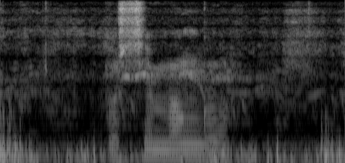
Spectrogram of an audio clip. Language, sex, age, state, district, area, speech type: Santali, male, 18-30, West Bengal, Uttar Dinajpur, rural, spontaneous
